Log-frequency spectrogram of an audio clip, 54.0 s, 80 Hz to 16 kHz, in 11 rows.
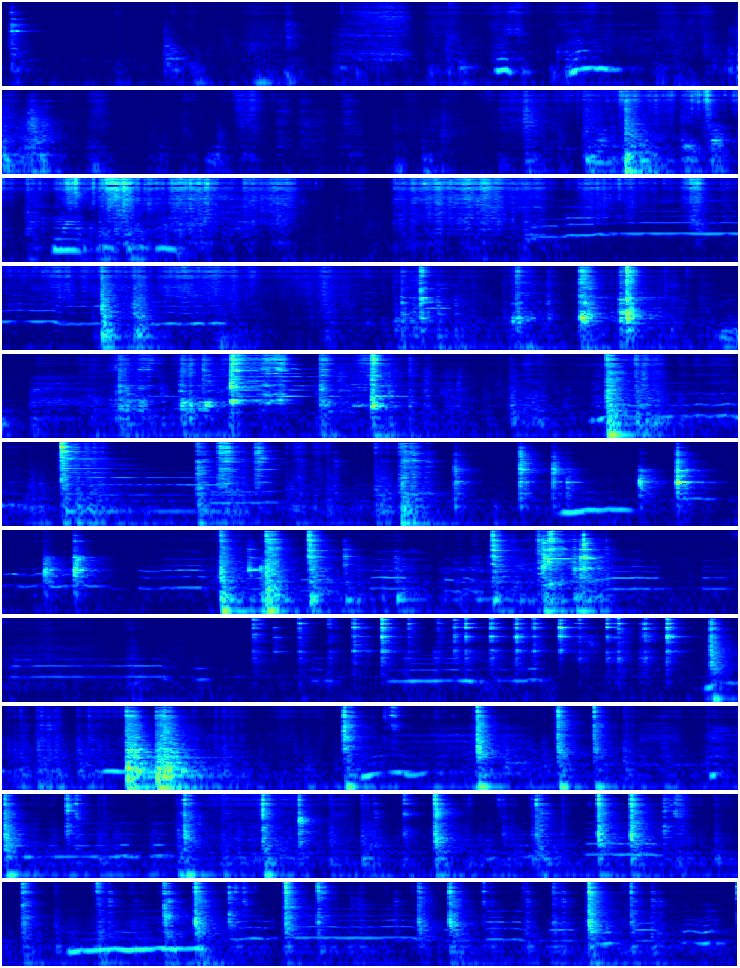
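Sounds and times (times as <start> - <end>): utensils clinking against dishes: 12.4 - 19.3, 20.2 - 24.2, 24.9 - 28.3, 30.9 - 33.6, 36.0 - 40.7, 45.4 - 53.7.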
